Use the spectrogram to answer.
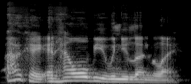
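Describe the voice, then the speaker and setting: A man's voice: medium pitch, expressive, racing, crowd noise. An Australian man presenting a leadership workshop over a video call, chatty and anecdotal, often laughing. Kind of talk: interactive online workshop talk.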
